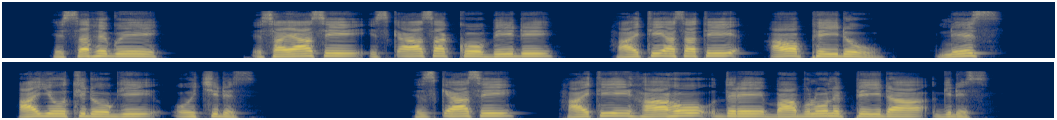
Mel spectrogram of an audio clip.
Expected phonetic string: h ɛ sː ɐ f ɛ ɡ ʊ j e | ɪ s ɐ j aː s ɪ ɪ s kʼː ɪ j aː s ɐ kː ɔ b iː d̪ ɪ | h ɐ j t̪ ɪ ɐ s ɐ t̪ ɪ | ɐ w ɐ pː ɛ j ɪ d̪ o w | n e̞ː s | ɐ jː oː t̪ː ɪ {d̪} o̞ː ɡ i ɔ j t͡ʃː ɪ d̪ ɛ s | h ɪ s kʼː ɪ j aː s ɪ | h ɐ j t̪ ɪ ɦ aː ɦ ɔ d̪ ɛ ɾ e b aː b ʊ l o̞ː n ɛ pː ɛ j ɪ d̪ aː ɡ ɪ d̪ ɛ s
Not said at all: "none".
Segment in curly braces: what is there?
d̪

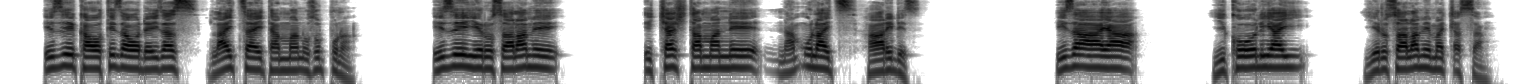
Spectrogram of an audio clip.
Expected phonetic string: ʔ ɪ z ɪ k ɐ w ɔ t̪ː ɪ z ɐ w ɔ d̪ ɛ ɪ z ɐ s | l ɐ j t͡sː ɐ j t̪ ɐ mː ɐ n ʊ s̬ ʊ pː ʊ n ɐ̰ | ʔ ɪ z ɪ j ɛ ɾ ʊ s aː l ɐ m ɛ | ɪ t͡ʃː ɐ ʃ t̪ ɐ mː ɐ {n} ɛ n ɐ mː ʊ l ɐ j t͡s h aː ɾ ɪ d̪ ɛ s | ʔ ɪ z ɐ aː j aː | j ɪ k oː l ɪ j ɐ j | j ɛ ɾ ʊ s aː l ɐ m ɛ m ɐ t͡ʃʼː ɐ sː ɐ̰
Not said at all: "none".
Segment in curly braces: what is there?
nː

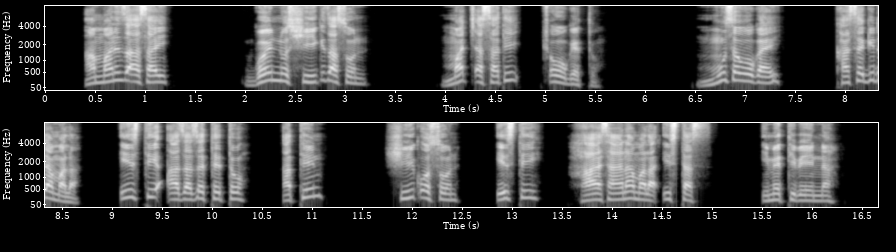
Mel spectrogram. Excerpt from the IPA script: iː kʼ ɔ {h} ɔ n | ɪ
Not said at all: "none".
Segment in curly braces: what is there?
s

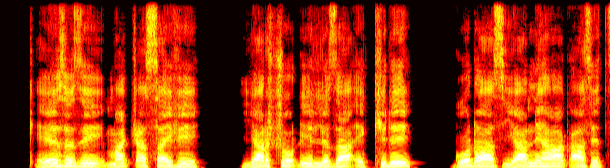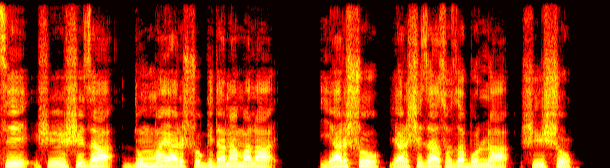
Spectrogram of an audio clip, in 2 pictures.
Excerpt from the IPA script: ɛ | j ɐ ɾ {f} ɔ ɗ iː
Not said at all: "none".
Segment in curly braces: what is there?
ʃ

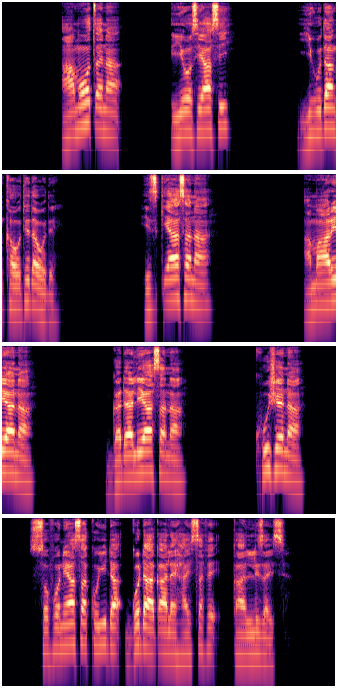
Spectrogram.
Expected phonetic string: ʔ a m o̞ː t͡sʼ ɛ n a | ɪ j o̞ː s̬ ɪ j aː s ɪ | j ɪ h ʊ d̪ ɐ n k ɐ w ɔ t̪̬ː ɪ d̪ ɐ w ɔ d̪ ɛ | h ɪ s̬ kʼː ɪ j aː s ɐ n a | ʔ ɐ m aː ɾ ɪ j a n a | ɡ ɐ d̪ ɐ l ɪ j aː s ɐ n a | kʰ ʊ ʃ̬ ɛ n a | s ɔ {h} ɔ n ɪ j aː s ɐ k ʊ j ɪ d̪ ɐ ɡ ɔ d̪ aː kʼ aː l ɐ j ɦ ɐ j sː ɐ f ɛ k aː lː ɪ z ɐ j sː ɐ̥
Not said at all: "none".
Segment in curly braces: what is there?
f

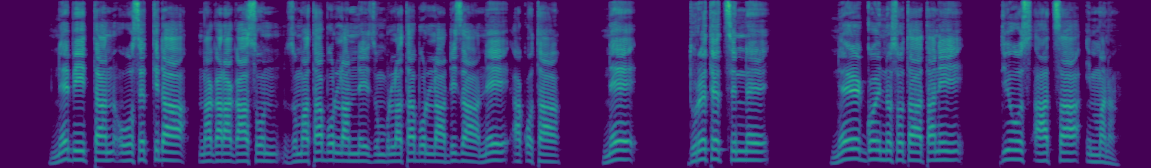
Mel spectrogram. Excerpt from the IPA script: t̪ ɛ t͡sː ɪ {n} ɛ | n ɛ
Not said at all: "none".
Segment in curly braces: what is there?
nː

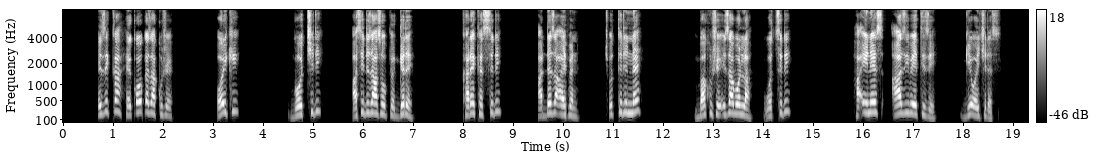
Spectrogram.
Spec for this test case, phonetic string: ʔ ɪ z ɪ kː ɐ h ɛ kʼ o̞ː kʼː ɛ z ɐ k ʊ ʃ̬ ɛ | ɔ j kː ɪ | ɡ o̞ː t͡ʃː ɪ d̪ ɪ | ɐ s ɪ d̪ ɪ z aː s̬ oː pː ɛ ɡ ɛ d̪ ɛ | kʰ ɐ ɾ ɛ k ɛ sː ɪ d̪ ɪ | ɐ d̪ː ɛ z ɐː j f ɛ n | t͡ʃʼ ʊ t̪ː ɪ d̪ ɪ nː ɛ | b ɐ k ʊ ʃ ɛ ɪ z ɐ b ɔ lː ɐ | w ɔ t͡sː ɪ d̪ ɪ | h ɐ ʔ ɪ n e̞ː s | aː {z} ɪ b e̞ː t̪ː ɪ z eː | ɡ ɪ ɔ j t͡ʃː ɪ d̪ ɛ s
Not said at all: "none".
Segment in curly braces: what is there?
z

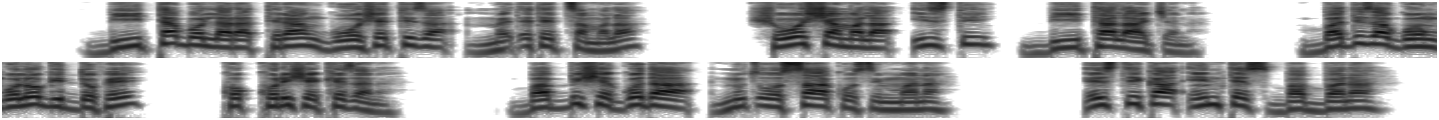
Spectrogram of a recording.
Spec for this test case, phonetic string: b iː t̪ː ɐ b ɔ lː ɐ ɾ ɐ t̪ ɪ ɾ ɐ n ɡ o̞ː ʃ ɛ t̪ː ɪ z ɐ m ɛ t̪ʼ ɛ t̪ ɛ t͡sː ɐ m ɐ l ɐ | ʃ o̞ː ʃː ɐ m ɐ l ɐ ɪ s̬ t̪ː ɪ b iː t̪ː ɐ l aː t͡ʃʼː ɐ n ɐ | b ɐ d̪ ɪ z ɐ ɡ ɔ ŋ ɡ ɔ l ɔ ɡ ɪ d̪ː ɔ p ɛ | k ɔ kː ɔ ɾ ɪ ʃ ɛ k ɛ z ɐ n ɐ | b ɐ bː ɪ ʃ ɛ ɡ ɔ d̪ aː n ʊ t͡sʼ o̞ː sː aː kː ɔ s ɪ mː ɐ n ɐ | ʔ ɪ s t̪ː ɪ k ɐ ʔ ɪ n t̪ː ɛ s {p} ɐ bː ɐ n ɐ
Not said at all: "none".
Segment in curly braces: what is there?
b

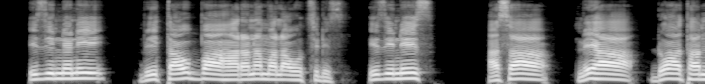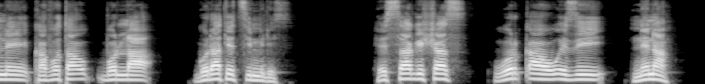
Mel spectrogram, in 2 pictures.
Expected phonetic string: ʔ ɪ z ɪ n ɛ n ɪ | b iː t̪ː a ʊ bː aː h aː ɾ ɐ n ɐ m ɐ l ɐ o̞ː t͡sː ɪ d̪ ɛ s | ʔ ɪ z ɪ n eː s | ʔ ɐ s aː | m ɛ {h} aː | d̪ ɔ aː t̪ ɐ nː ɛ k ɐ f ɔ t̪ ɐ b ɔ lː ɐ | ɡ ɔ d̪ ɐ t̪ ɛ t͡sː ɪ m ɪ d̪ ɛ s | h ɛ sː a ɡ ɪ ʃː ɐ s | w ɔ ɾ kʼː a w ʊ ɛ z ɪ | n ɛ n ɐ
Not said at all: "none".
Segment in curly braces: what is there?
h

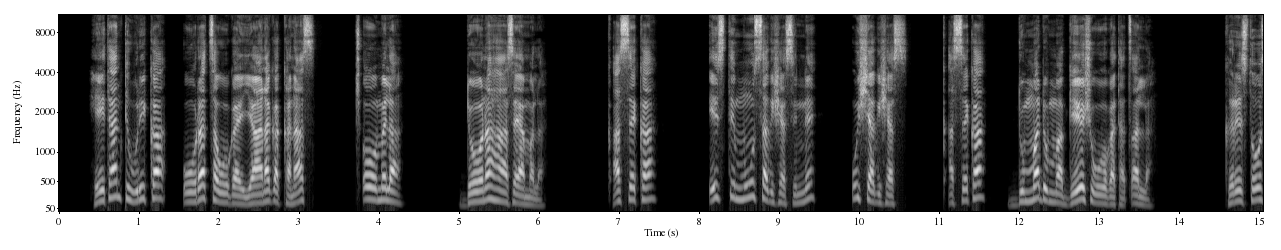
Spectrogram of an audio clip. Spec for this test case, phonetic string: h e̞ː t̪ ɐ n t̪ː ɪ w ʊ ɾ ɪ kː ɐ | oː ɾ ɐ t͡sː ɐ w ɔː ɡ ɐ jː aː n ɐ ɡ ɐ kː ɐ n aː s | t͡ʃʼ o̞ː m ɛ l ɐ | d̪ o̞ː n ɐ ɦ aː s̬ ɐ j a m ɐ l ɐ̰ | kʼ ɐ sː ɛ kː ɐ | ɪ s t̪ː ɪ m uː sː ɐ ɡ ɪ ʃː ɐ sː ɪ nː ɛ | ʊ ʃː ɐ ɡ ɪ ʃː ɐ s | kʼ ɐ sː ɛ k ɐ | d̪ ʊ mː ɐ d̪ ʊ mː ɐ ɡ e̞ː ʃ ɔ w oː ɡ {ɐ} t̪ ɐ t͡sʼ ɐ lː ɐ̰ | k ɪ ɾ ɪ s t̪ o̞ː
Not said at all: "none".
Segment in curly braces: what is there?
ɐ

